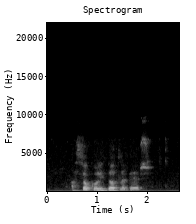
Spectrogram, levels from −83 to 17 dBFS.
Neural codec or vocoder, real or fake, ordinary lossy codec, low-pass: none; real; Opus, 24 kbps; 7.2 kHz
